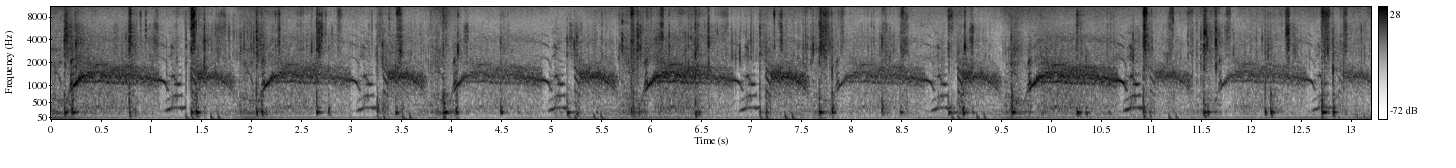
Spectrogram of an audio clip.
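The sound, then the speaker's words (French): Strange, horrible screams repeat in a steady rhythm, each a loud wailing cry that rises and falls, with sharp knocks and clicks scattered between them and no talking. “Il entend des cris étranges, des cris horribles.”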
